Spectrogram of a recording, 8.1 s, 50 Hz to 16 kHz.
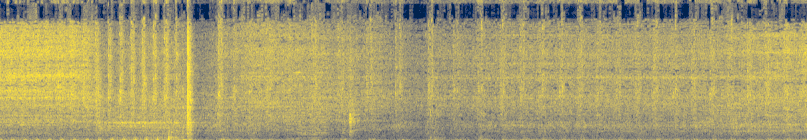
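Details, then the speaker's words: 1902 George Richards veteran car started with full choke after running erratically: uneven, stumbling idle with irregular pops and gaps, hunting and missing; owner suspects sooted-up spark plugs, to be cleaned on a plug cleaner. "So it's running like a bag of spanners, and I think the reason is the plugs are suttered up, so Mark's going to pull the plugs out now and we'll clean them on an old-fashioned plug cleaner that we've got."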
